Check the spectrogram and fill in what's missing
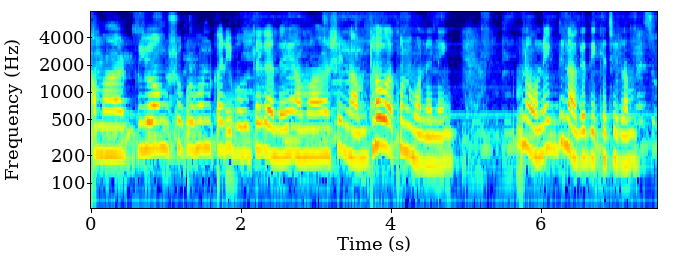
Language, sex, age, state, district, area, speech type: Bengali, female, 30-45, West Bengal, Darjeeling, urban, spontaneous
